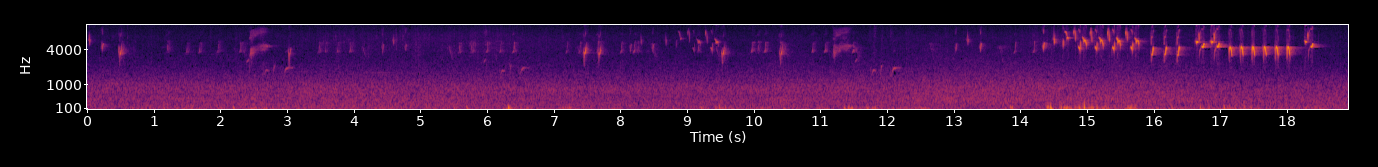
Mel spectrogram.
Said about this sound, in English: flight song there by the wild bird who's vocalizing. And he just moved to another perch. And this is still that wild bird who gave the flight song.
